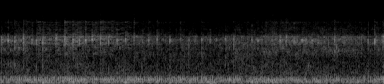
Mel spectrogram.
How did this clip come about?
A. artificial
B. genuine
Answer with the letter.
A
